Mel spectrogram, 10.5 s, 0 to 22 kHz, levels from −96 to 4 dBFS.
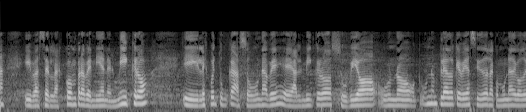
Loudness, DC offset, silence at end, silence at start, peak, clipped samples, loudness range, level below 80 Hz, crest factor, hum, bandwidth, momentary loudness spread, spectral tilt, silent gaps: -24 LUFS; under 0.1%; 0 s; 0 s; -8 dBFS; under 0.1%; 2 LU; -58 dBFS; 18 dB; none; 8 kHz; 8 LU; -4 dB/octave; none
